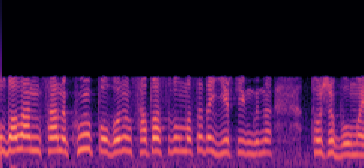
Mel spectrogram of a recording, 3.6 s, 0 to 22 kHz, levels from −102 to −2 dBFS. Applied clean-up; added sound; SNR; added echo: none; none; none; none.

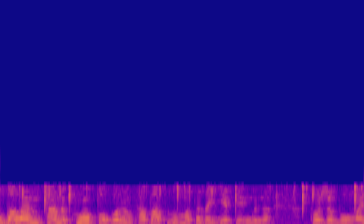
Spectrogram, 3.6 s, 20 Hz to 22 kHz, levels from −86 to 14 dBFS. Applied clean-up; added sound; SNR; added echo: none; Stream; 14 dB; reverberation time 0.2 s.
